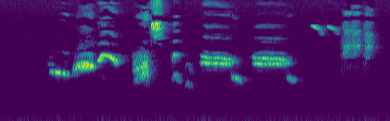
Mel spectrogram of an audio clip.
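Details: Common blackbird singing a varied phrase of mellow whistles, scratchy chuckles and sustained fluting notes, ending in a thin high twitter, with a faint low hum underneath.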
